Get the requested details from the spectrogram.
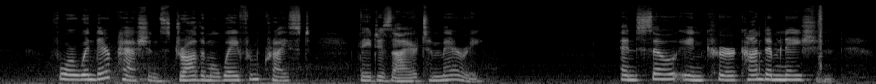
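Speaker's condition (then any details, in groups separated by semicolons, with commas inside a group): No condition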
